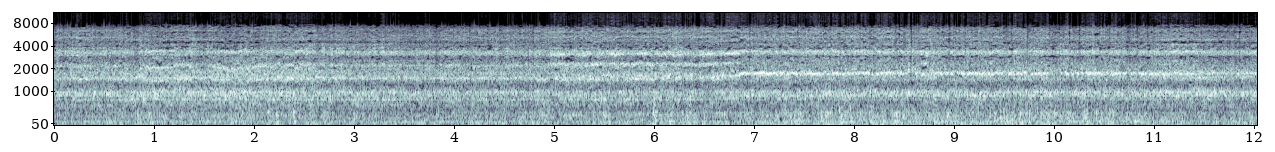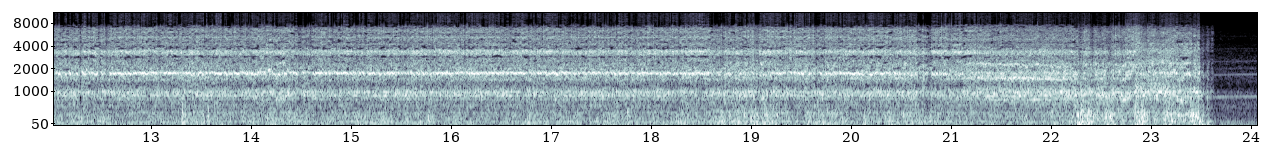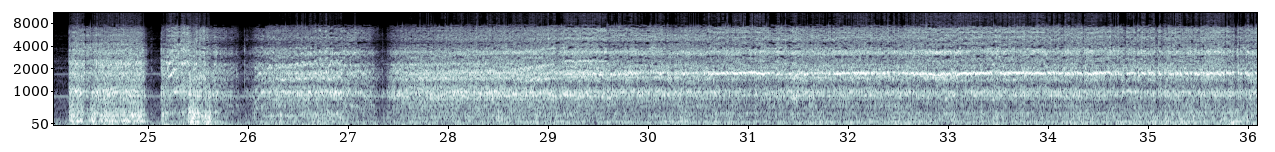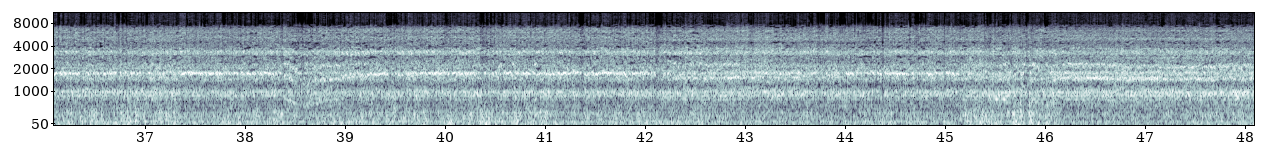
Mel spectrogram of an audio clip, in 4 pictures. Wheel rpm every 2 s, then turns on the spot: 200, 200, 200, 210, 230, 230, 230, 230, 230, 230, 230, 180, 140, 120, 200, 230, 230, 230, 240, 200, 230, 230, 230, 210.
none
